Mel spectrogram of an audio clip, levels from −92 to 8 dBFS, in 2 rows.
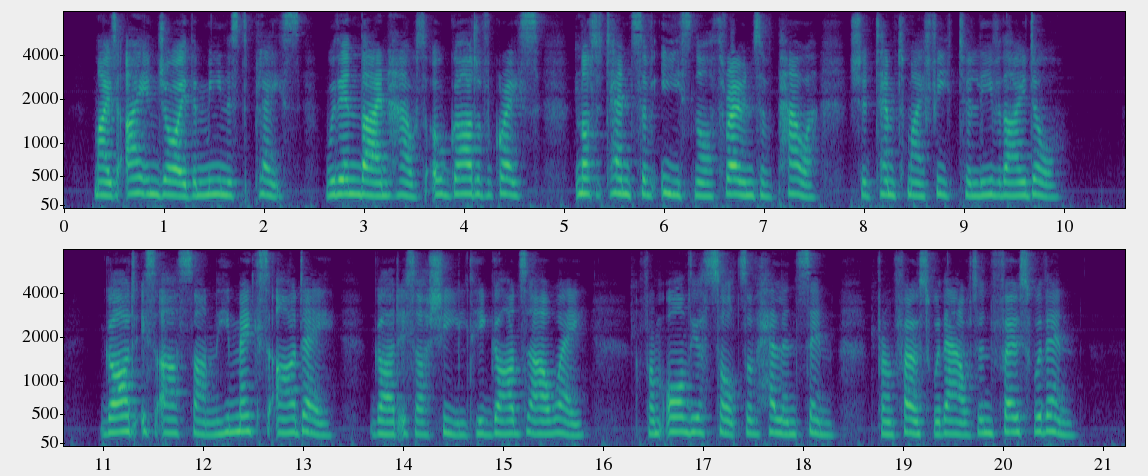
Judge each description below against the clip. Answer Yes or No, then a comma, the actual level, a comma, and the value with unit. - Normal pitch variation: No, narrow, 2.2 semitones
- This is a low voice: No, high, 205 Hz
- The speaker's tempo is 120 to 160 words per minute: No, average, 170 wpm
